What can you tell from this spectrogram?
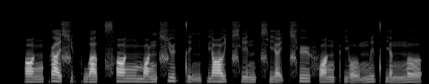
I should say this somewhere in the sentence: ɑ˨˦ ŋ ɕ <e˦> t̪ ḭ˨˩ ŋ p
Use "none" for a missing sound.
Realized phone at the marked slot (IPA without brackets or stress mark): y˦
